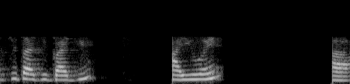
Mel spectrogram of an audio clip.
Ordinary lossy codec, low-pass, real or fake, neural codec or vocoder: AAC, 16 kbps; 3.6 kHz; real; none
